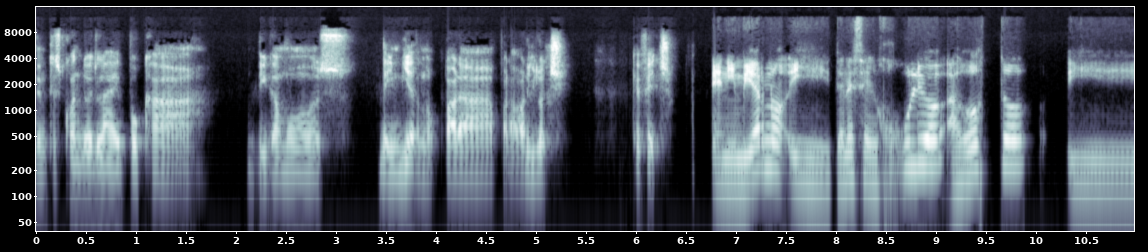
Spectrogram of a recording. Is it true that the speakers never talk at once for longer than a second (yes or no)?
yes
